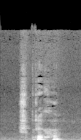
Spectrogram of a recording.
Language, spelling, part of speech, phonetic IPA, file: Polish, szprycha, noun, [ˈʃprɨxa], LL-Q809 (pol)-szprycha.wav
